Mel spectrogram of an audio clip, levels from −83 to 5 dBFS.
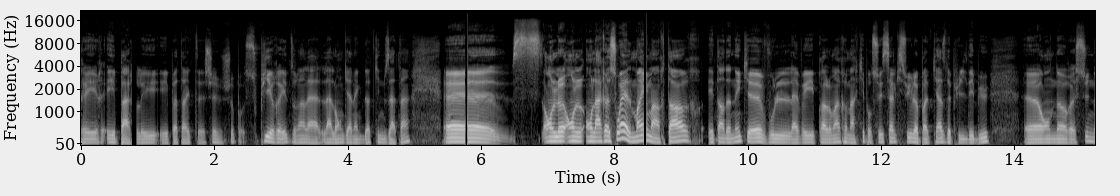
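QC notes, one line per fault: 0.76 to 8.48 s, block of digital silence: Speech drops to silence at 0.76 to 0.84 s (80 ms), 5.76 to 5.80 s and 8.44 to 8.48 s (40 ms each). Output buffers likely went unfilled. The edges are hard and unfaded, so each gap sounds like a brief hole.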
